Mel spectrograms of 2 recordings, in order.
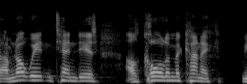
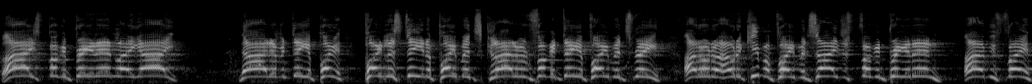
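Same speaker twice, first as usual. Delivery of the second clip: put-on loud shouting Geordie accent, higher pitch. Retelling calling a mechanic, imitating a loud Geordie mechanic. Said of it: "talk like the deaf".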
